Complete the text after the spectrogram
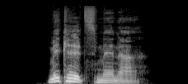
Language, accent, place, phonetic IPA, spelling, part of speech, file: German, Germany, Berlin, [ˈmɪtl̩sˌmɛnɐ], Mittelsmänner, noun, De-Mittelsmänner.ogg
- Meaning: nominative/accusative/genitive plural of Mittelsmann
